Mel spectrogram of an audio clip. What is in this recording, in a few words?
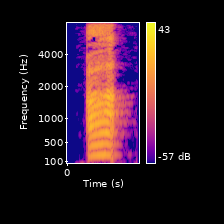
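"a", Japanese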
